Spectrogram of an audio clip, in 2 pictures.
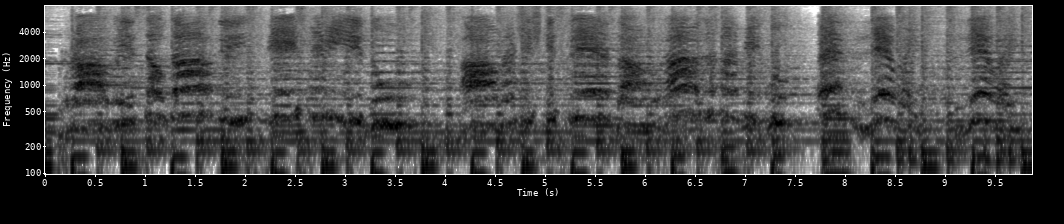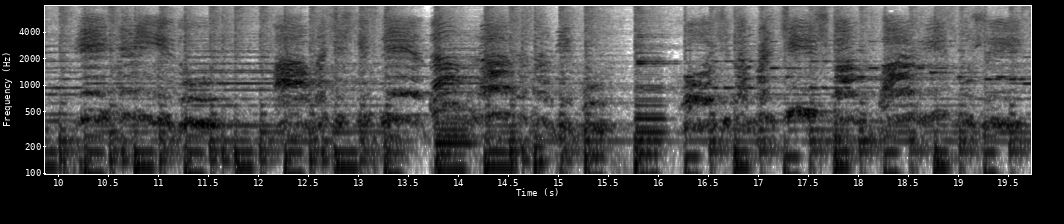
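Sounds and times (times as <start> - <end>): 
children's choir singing: 0.1 - 19.7.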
